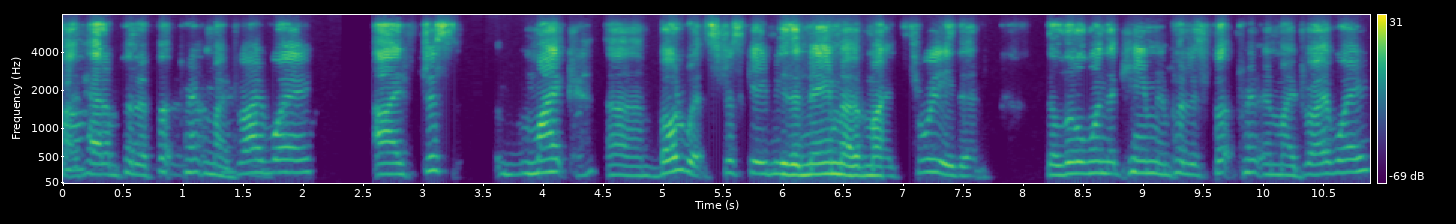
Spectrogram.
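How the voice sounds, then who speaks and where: A woman talks in a plain, everyday voice at a moderate pace. Her pitch is medium, with ordinary variation. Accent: American. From Southern California. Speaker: Sasquatch experiencer. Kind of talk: casual chat.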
